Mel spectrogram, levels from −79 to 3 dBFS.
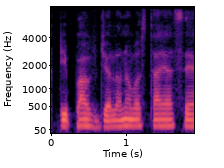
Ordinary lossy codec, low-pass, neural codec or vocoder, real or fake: none; none; codec, 16 kHz, 1 kbps, X-Codec, WavLM features, trained on Multilingual LibriSpeech; fake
